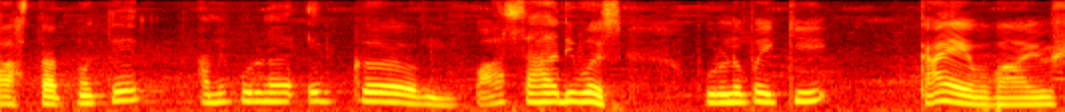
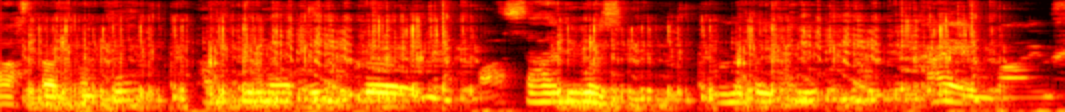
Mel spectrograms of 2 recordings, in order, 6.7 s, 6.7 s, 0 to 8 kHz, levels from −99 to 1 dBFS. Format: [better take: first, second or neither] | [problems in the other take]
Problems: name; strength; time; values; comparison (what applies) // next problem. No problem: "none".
first | noise reduction (classical method WPE with log-MMSE)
